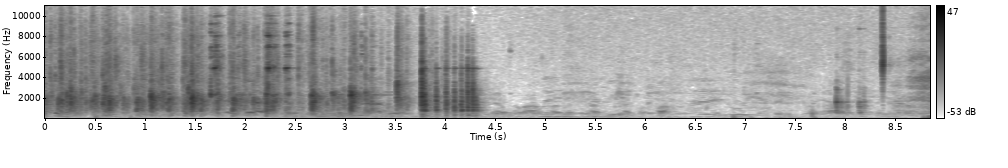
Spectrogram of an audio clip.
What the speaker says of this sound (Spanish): Ahí demos un aplauso al Señor.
